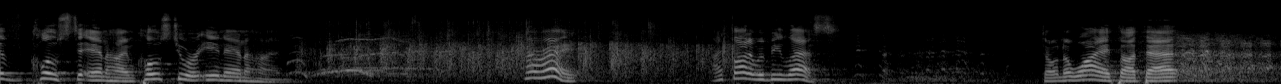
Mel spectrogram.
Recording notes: Live from the Now Hear This Fest in Anaheim.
